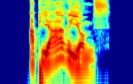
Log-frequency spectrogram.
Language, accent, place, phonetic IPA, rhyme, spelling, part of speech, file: German, Germany, Berlin, [aˈpi̯aːʁiʊms], -aːʁiʊms, Apiariums, noun, De-Apiariums.ogg
- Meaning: genitive singular of Apiarium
